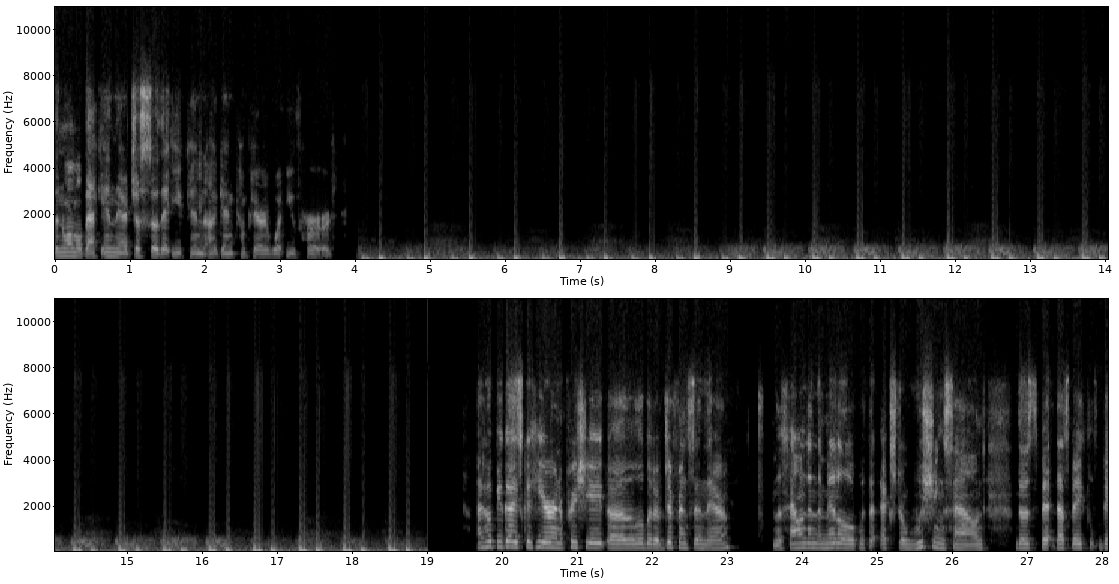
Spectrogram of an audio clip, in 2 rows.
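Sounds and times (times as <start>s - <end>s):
fast heartbeat through stethoscope: 4.0s - 19.0s
whooshing heart murmur: 4.0s - 19.0s.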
